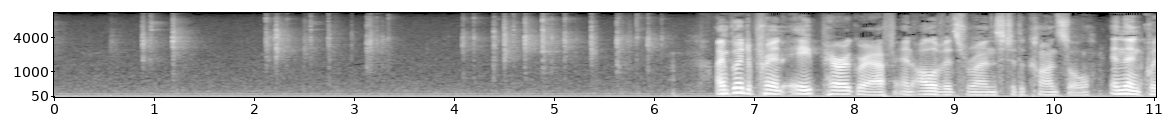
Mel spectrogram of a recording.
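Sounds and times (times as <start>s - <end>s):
keyboard typing: 0.8s - 1.4s, 2.1s - 6.2s.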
